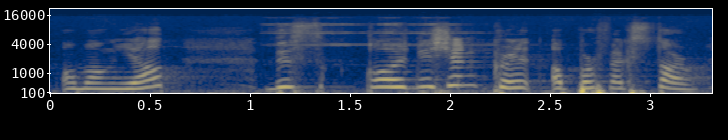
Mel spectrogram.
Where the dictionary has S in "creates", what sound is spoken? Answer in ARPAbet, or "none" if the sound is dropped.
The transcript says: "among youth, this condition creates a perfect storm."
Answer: none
